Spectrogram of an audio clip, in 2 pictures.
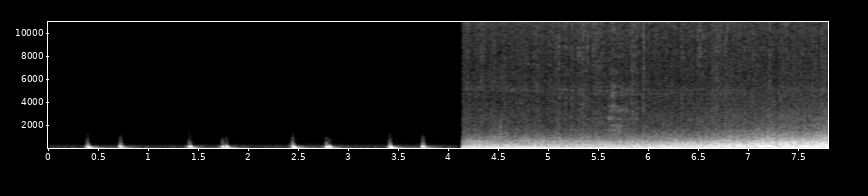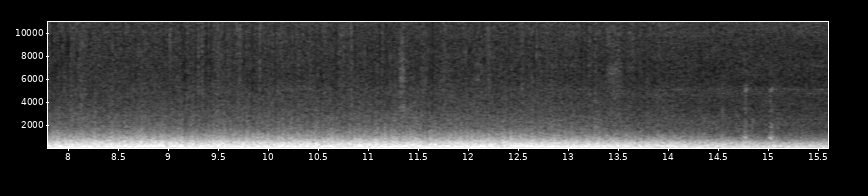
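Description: A heartbeat sound effect, low double thumps about once a second. About four seconds in it cuts suddenly to loud, steady jet airliner cabin noise as the plane lands; the rush swells and then eases a little near the end.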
